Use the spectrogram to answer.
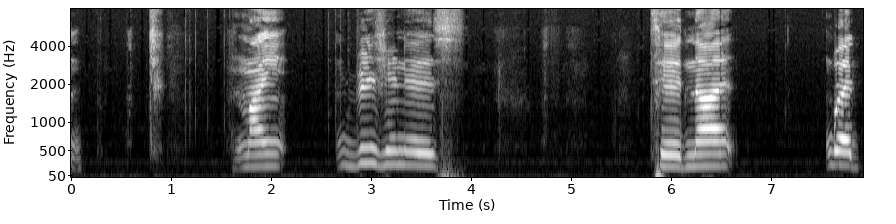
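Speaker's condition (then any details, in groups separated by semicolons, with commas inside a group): Cerebral palsy; born premature; tried eye-gaze computer access; talking is a struggle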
